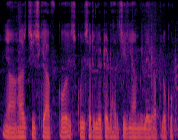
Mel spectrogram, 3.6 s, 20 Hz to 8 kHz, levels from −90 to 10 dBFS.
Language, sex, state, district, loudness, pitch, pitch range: Hindi, male, Uttar Pradesh, Ghazipur, -35 LUFS, 95 Hz, 90-100 Hz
